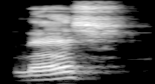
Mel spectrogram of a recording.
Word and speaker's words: gnash: In GN, G is silent, as in resign, consign, benign means kind, foreign, gnaw, GNAW, that means bite, gnash means strike teeth, as in anger.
